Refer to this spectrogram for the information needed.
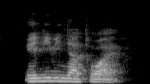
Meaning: plural of éliminatoire
- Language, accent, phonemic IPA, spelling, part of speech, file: French, Canada, /e.li.mi.na.twaʁ/, éliminatoires, adjective, LL-Q150 (fra)-éliminatoires.wav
